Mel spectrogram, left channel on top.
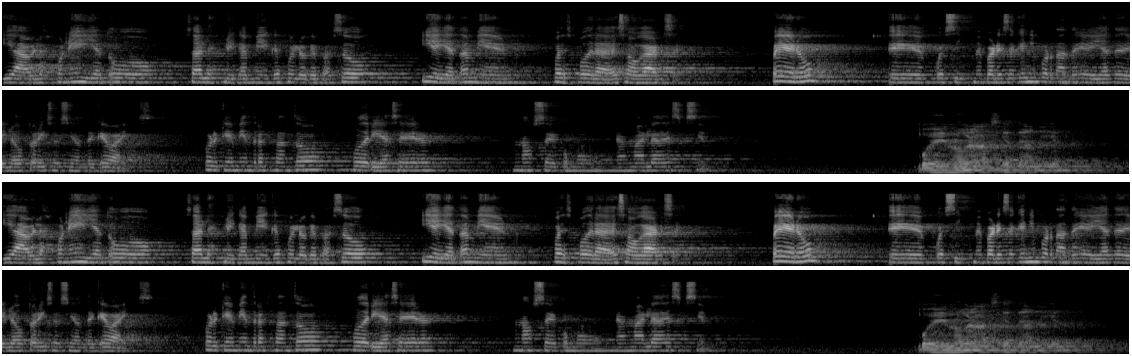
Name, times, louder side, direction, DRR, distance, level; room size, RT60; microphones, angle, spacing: voice 1, 0.0-1.5 1.8-3.7 4.2-5.2 5.5-6.8 7.7-8.2 8.9-12.8 13.3-14.5 14.8-15.6 16.4-18.4, right 2 dB, 15° right, 7 dB, 1.3 m, -31 dB
voice 2, 20.4-21.9, equal, 10° left, 3 dB, 3.7 m, -36 dB
25.5 x 23.0 x 9.5 m, 2.6 s
head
